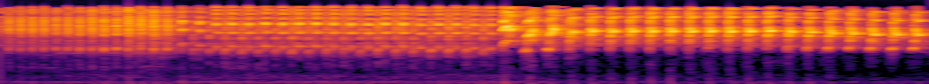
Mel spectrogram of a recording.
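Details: Fighter lovebird giving a long ngekek trill, a call to a rival: a dense, harsh, rapid chatter of buzzy notes that rises in pace and then settles into a steadier pulsing run of even beats, about seven per second.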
